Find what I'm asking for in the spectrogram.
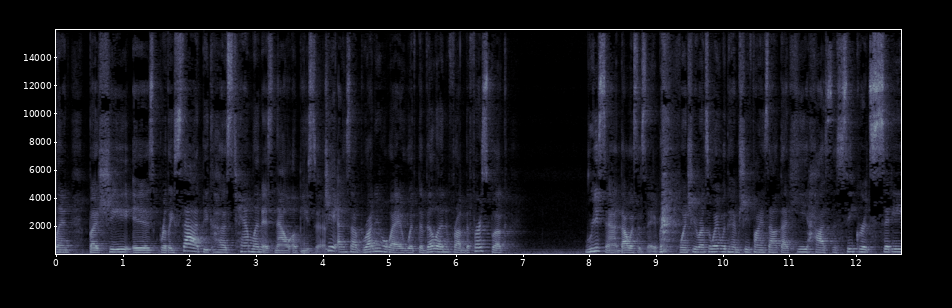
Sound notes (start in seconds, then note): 8.9 laughs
